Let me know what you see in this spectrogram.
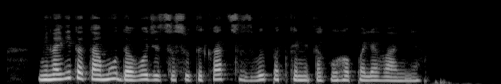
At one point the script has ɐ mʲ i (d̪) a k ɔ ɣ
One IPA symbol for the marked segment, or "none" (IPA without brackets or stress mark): t̪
